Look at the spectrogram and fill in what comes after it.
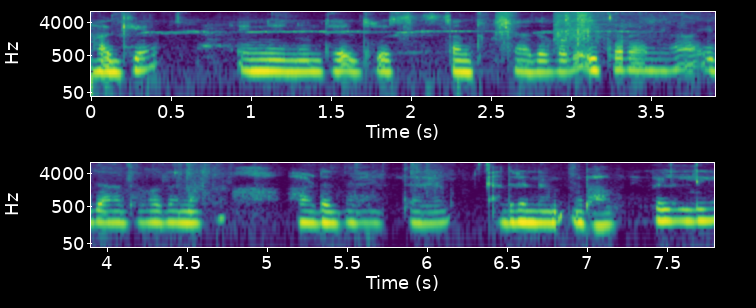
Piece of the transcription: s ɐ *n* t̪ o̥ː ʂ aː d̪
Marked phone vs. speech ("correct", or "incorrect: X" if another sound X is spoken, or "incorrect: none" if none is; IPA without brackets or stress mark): correct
